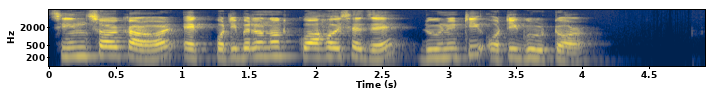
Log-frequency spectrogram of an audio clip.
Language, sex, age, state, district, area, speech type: Assamese, male, 18-30, Assam, Lakhimpur, rural, read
